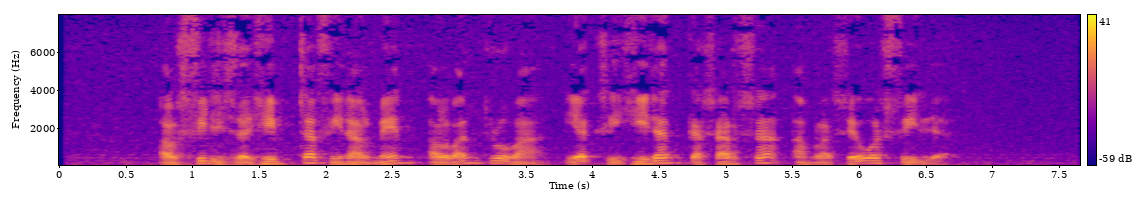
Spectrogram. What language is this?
Catalan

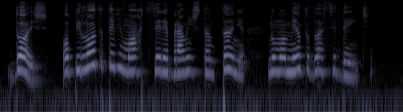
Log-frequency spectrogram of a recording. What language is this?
Portuguese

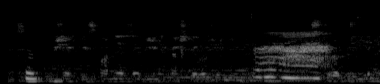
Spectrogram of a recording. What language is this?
Czech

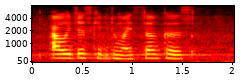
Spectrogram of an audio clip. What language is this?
English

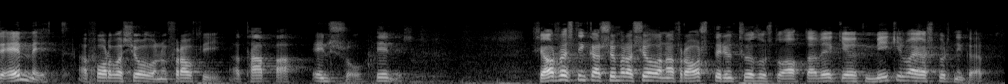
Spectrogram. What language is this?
Icelandic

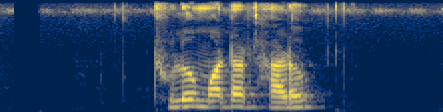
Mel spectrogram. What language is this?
Nepali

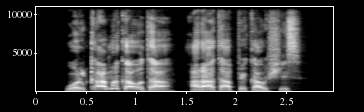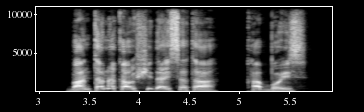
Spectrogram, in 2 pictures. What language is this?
Gofa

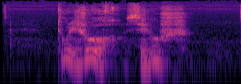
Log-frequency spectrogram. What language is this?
French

